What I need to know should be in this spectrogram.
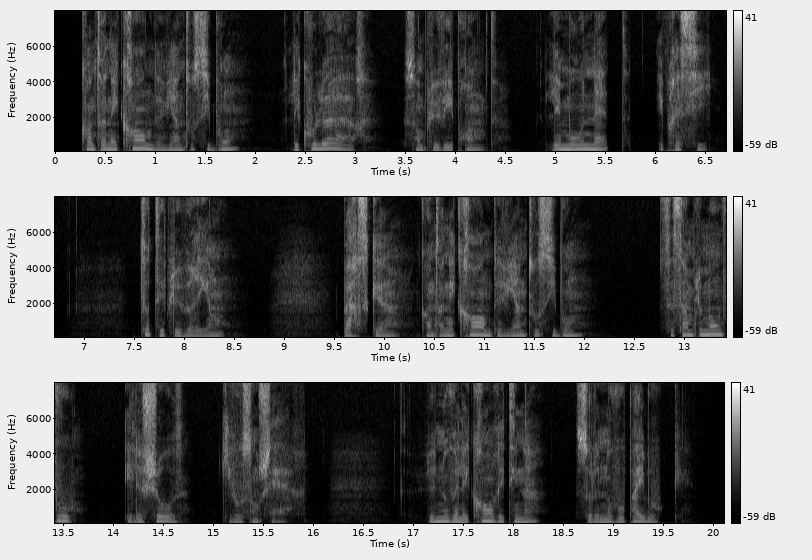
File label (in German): franzoesisch Werbung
